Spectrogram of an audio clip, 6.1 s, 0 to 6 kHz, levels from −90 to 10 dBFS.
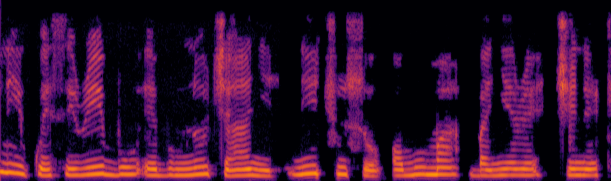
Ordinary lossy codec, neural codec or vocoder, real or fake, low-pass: none; none; real; 5.4 kHz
